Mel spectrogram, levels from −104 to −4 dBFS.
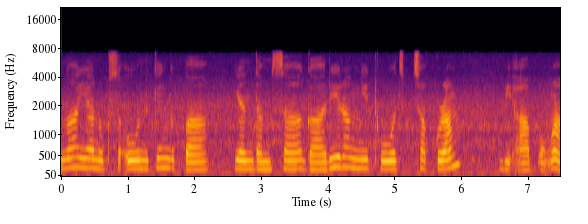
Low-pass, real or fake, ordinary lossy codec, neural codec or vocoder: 7.2 kHz; real; none; none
